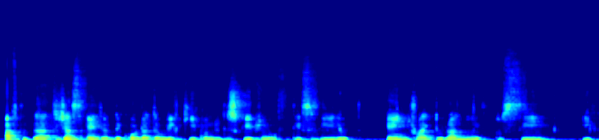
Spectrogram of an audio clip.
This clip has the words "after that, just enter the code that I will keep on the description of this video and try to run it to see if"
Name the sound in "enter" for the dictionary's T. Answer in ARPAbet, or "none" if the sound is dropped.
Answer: T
